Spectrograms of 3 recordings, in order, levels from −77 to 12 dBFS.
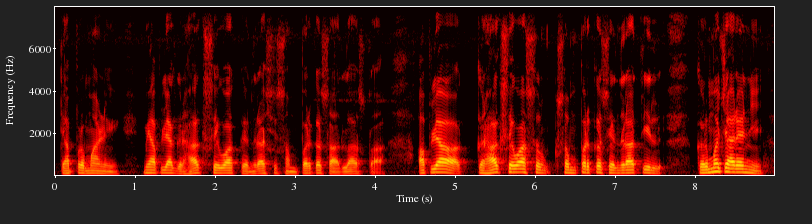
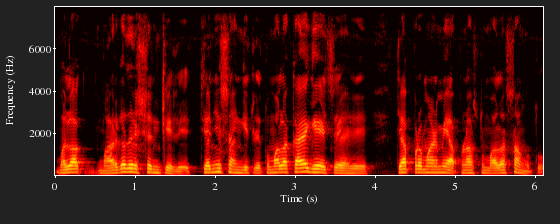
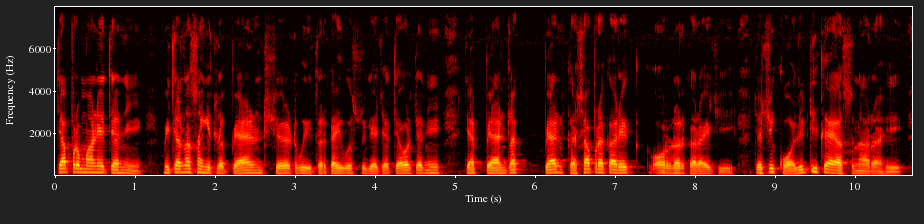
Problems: none marked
